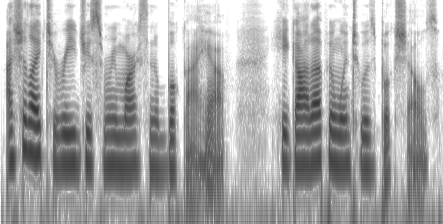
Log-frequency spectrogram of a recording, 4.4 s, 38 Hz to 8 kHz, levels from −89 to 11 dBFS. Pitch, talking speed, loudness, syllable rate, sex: 160 Hz, 300 wpm, -20 LUFS, 6.1 syllables/s, female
